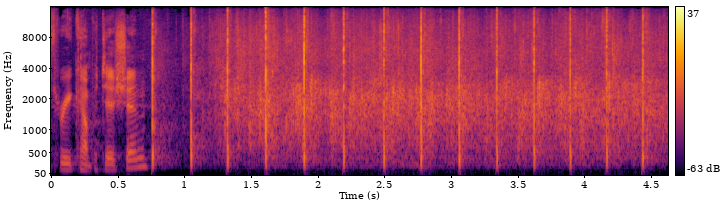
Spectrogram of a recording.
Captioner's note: attendees applauding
